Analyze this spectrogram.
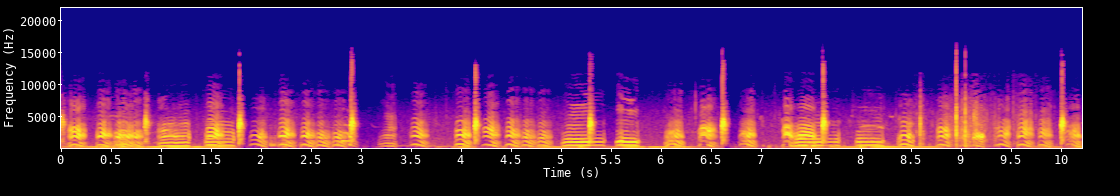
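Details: At the historic Dunn Ranch Prairie lek, Hatfield, Missouri, greater prairie-chickens produce bursts of frantic cackling, clusters of harsh rising-falling notes with brief pauses, over a low droning boom.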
